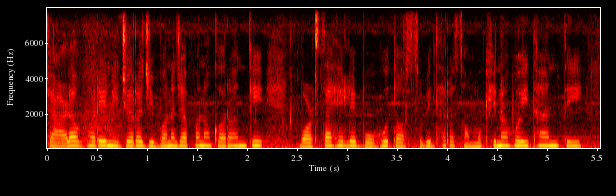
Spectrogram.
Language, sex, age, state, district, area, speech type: Odia, female, 18-30, Odisha, Rayagada, rural, spontaneous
